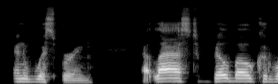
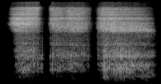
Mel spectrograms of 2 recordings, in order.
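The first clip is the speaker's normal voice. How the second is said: soft unvoiced tss hiss; creature hissing; 6 dB quieter, much slower than usual. A narrator's reading. Gollum hissing while thinking of the riddle. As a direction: hiss through the teeth like a snake. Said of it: "hissed Gollum".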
